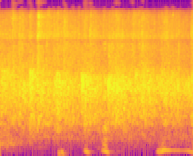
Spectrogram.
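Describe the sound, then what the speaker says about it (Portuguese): A round of applause from a small group at an agricultural field day in Caiapônia, a steady wash of clapping lasting a couple of seconds with a few faint voices murmuring underneath. "Salva de palmas para eles também"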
